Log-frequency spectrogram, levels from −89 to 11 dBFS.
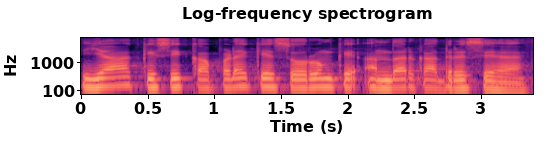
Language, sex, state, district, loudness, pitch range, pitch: Hindi, male, Jharkhand, Garhwa, -15 LUFS, 120-135 Hz, 130 Hz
